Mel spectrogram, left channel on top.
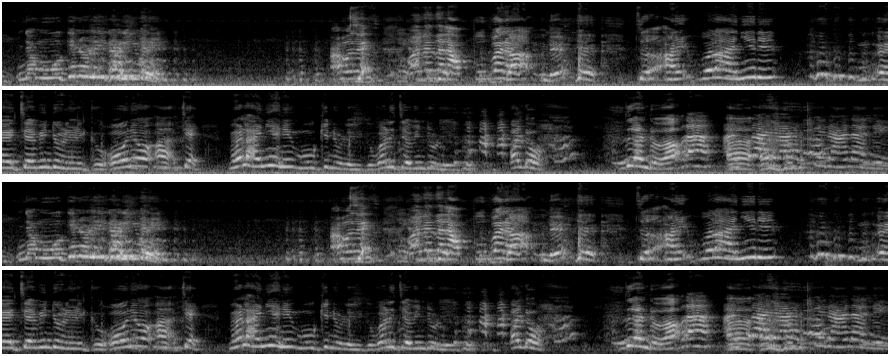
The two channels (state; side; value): noise; left; rumble, 15 dB below the sound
